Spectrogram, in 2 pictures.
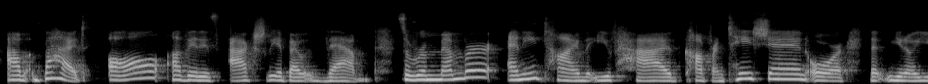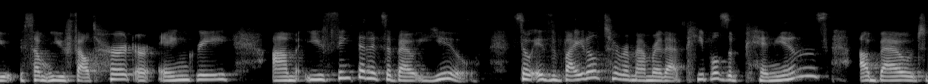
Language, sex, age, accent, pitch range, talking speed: English, female, 20-39, American, 180-225 Hz, 140 wpm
